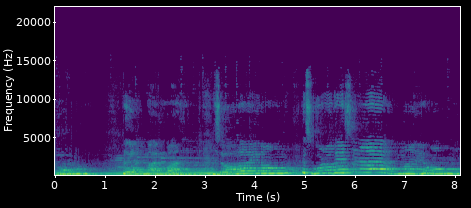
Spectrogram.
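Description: A woman singing a slow melody with long, drawn-out notes, accompanied live by a band: acoustic guitar with sustained bass and keyboard notes underneath.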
